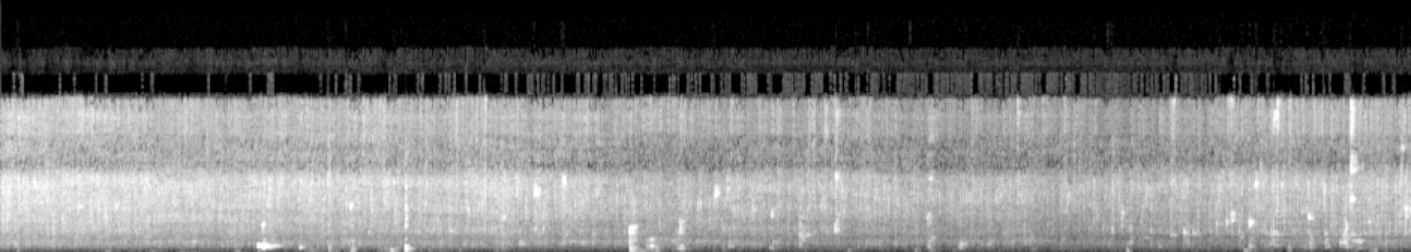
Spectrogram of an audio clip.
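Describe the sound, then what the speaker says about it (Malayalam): A soft, steady sizzle of onions, spices and curry leaves frying in oil for a tomato curry, with light scattered pops and a few stirring clicks, quiet and close. "നല്ലതുപോലെ വറുത്തെടുക്കുക."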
